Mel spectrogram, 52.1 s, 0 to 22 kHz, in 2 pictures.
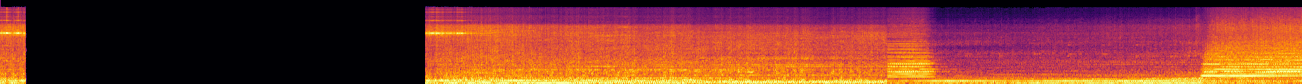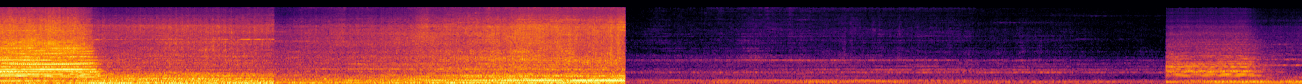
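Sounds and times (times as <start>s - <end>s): freight train rumble: 8.5s - 52.0s
locomotive horn blasts: 17.7s - 19.2s, 23.9s - 28.2s, 49.4s - 52.0s.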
